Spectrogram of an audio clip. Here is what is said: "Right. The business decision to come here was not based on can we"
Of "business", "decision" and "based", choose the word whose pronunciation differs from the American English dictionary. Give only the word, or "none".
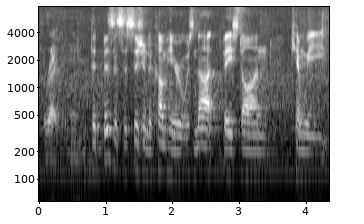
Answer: none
